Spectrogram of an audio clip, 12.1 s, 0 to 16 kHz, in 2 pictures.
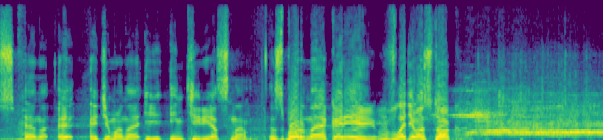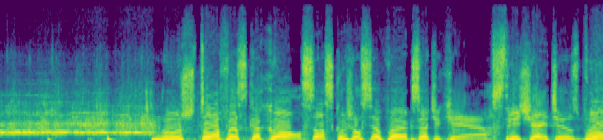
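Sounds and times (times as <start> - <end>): audience applauding and cheering: 4.5 - 8.3.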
